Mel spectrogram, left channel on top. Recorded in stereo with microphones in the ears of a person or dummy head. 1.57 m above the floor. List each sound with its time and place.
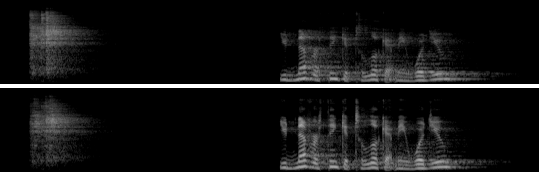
0.3 s a camera shutter: 40° left (ahead or behind), 3 m
2.8 s a woman speaking: 35° right (ahead or behind), 0.6 m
